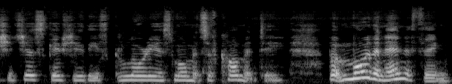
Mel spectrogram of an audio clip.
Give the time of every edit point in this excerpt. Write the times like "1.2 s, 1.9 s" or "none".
1.7 s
